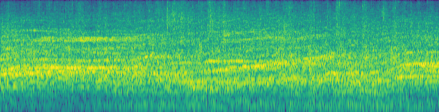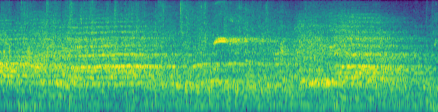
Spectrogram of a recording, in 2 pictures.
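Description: Children shout and cheer loudly in a large echoing hall.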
